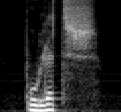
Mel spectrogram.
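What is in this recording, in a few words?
"poulets", Dutch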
